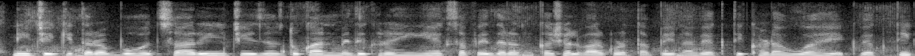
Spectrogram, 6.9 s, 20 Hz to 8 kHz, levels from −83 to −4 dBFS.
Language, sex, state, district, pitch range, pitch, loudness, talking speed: Hindi, female, Haryana, Rohtak, 190-200 Hz, 195 Hz, -16 LUFS, 220 wpm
